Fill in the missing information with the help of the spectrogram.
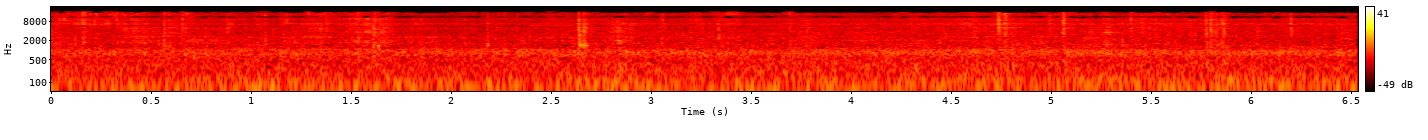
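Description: Steady road and engine rumble of a vehicle on the move towing an RV trailer, with a few faint light ticks now and then.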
